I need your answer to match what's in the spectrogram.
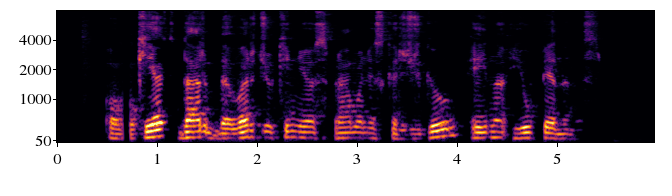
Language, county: Lithuanian, Klaipėda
